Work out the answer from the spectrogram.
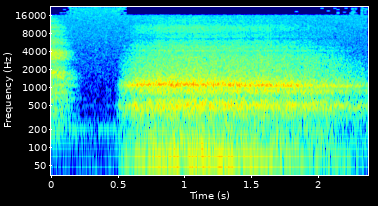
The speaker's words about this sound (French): Quand on sent que l'émotion nous envahit, simplement respirer en accentuant légèrement sur l'expiration.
